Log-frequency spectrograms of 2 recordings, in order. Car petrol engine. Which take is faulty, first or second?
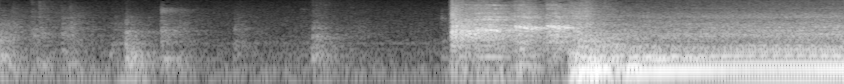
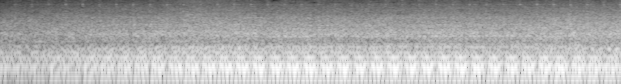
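second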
